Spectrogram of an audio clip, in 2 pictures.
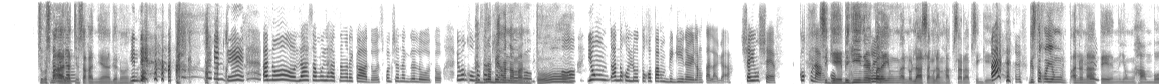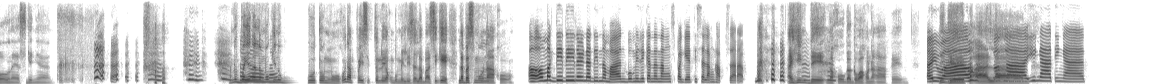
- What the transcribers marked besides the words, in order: static; laugh; other background noise; laugh; lip smack; dog barking; unintelligible speech; chuckle; laugh; chuckle; distorted speech; laugh; chuckle
- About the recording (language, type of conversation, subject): Filipino, unstructured, Paano mo hinihikayat ang iba na tikman ang niluto mo?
